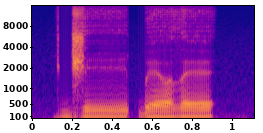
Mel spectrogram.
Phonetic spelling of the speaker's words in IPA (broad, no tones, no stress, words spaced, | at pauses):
d͡ʒiː ɓeə̯ðe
